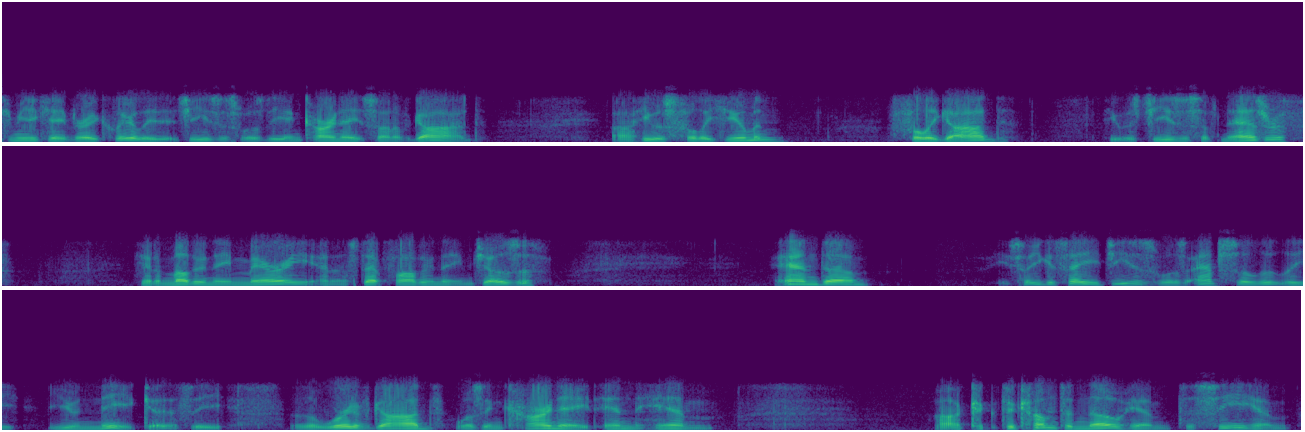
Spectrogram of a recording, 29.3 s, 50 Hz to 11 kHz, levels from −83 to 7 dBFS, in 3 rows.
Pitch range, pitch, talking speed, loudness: 90-145 Hz, 110 Hz, 130 wpm, -27 LUFS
